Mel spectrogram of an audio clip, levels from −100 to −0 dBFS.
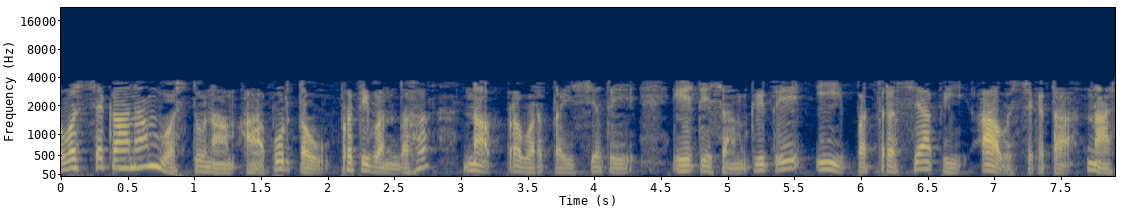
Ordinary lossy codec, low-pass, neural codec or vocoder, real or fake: none; 3.6 kHz; codec, 16 kHz, 16 kbps, FreqCodec, larger model; fake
